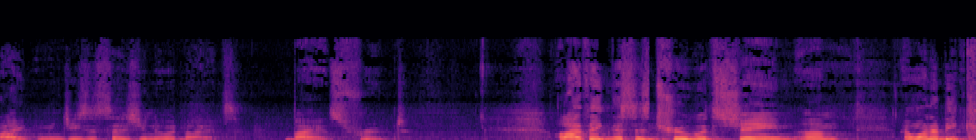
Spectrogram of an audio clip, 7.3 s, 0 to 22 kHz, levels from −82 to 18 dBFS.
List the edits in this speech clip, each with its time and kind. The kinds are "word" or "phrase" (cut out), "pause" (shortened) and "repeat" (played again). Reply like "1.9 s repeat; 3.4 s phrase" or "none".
1.3 s word; 1.9 s pause; 4.9 s word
